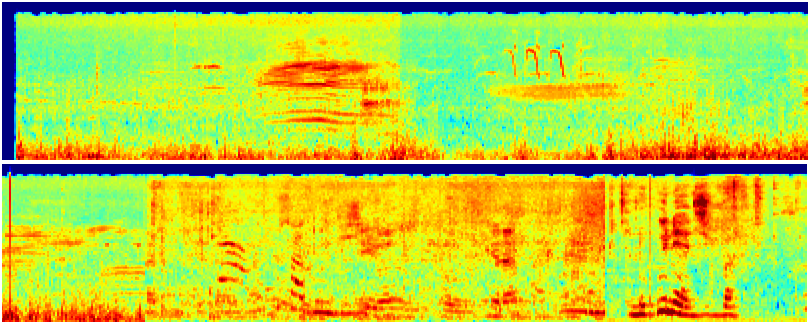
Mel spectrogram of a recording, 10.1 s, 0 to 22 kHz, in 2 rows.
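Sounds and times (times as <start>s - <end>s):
sheep bleating: 1.6s - 4.3s, 4.9s - 6.0s.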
